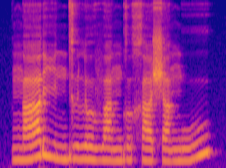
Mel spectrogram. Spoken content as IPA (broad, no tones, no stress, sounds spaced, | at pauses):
ŋ a ɾ i n d ɨ l ɵ v a ŋ ɡ ɵ x a ʃ a ŋ u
